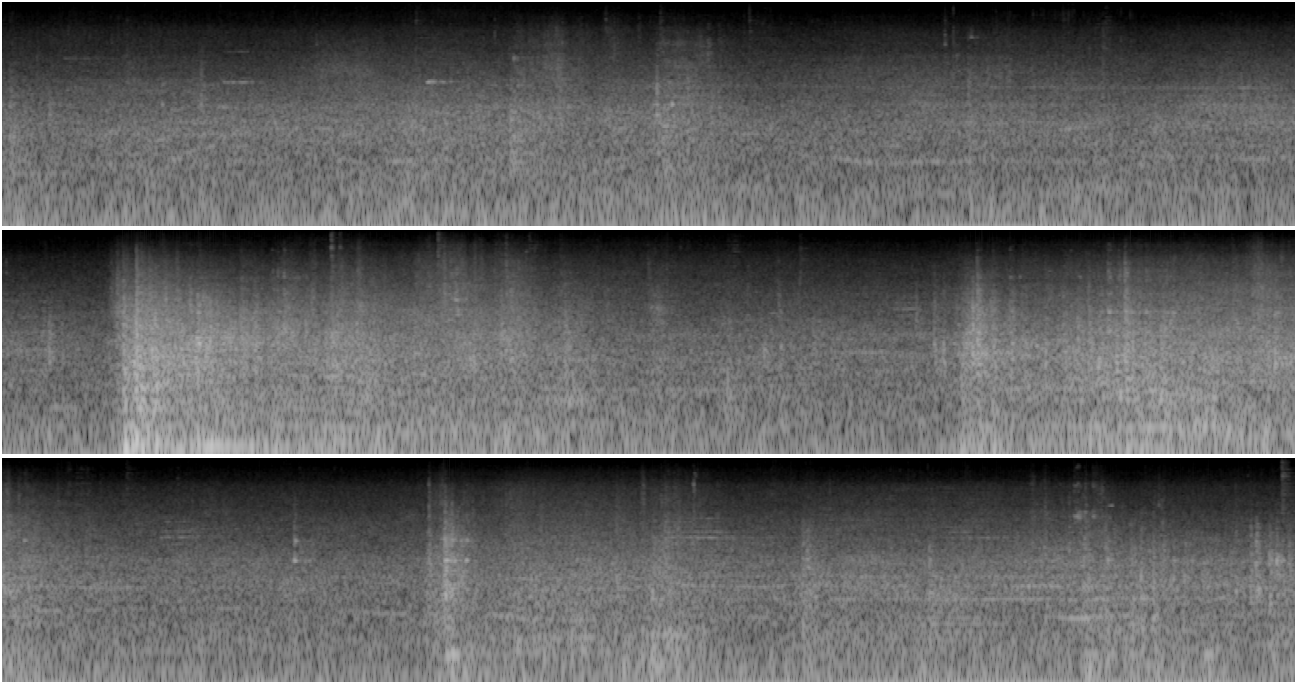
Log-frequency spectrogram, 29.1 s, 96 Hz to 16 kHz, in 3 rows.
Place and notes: wind and the tree, Small pier, The distance the sound of house demolition
Zoom H6 + Rode NT4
